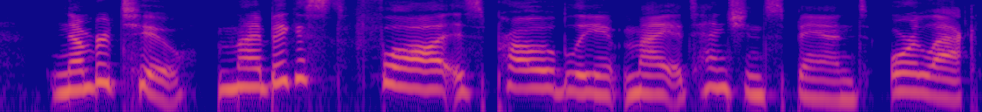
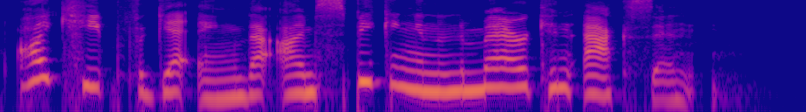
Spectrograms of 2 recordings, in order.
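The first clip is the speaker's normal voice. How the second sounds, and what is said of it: Put-on British accent. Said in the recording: “You should have said it in a British accent.”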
